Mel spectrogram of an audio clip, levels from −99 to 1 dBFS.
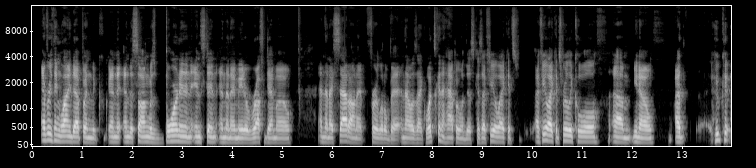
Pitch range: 110-140 Hz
